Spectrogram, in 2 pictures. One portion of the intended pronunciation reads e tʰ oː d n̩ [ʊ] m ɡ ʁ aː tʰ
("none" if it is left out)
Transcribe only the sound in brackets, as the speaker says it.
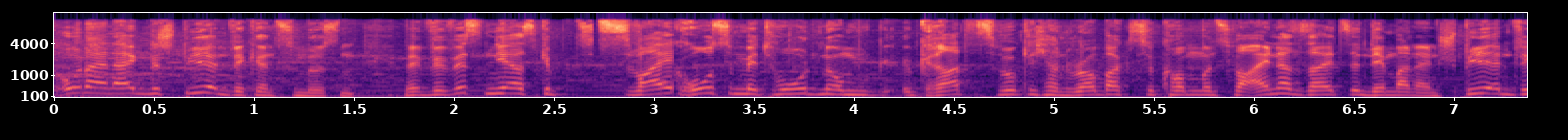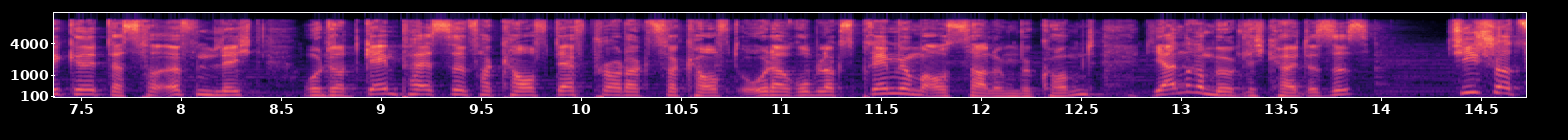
ʊ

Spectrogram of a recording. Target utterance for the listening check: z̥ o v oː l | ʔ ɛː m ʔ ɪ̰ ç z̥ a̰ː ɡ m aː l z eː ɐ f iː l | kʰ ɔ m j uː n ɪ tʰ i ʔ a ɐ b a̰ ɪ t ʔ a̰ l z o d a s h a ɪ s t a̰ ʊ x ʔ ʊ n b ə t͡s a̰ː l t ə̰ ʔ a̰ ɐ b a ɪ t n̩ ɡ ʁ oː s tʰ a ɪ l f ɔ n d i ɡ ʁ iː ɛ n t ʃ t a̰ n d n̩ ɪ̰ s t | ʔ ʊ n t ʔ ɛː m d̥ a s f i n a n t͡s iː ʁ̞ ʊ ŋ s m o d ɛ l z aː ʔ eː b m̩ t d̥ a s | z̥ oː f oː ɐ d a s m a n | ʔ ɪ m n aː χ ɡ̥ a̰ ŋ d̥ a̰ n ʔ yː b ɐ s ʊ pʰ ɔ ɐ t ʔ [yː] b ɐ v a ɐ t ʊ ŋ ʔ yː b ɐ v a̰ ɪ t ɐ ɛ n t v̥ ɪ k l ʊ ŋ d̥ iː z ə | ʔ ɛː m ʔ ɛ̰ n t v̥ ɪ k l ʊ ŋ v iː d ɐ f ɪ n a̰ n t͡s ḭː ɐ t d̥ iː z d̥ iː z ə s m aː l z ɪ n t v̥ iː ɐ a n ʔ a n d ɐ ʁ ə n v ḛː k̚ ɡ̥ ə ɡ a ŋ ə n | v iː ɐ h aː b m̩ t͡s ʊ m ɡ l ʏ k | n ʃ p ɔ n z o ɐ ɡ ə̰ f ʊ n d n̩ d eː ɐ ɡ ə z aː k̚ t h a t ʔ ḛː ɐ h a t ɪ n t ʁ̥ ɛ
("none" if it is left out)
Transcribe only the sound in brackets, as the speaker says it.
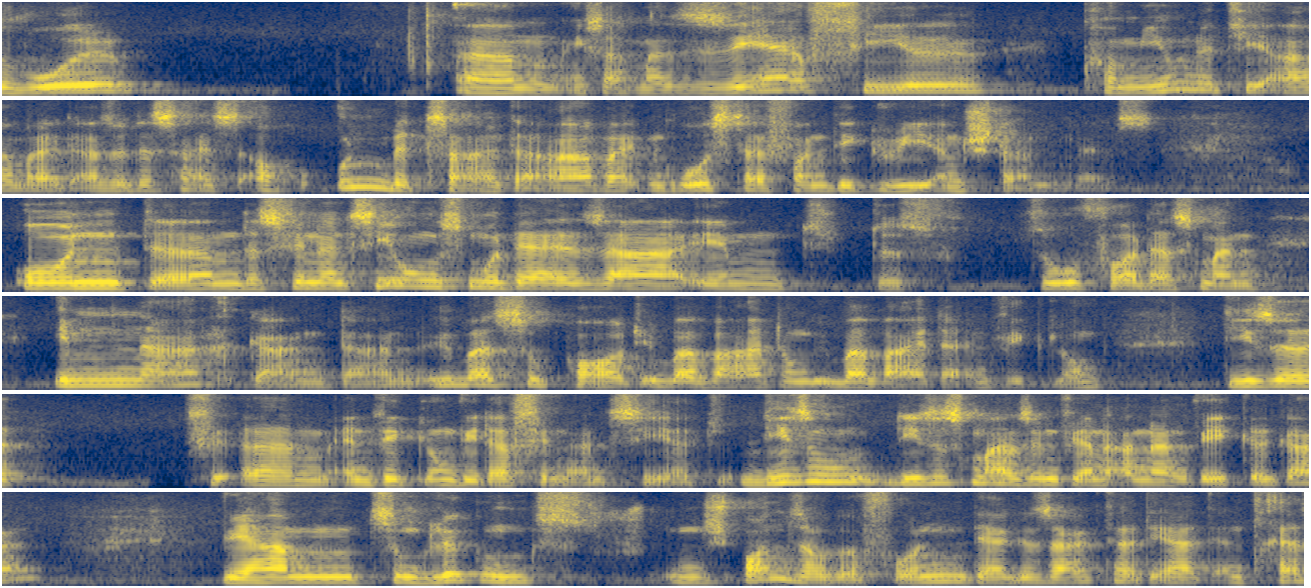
yː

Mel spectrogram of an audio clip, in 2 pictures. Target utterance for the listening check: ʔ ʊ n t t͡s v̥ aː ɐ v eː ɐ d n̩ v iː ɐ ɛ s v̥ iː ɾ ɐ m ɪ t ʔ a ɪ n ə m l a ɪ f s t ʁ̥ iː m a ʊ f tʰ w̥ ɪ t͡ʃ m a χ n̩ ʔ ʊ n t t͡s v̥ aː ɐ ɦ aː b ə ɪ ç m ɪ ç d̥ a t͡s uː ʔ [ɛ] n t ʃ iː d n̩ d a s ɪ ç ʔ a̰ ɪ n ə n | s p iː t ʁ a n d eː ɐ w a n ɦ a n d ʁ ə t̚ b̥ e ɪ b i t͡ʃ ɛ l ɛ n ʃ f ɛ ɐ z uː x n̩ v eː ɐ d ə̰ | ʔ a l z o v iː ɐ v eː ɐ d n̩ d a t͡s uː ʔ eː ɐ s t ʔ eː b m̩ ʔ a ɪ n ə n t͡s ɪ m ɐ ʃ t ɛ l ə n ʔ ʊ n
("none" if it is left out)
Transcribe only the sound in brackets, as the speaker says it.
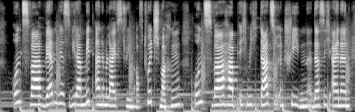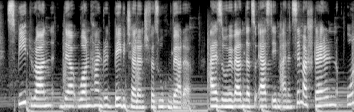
ɛ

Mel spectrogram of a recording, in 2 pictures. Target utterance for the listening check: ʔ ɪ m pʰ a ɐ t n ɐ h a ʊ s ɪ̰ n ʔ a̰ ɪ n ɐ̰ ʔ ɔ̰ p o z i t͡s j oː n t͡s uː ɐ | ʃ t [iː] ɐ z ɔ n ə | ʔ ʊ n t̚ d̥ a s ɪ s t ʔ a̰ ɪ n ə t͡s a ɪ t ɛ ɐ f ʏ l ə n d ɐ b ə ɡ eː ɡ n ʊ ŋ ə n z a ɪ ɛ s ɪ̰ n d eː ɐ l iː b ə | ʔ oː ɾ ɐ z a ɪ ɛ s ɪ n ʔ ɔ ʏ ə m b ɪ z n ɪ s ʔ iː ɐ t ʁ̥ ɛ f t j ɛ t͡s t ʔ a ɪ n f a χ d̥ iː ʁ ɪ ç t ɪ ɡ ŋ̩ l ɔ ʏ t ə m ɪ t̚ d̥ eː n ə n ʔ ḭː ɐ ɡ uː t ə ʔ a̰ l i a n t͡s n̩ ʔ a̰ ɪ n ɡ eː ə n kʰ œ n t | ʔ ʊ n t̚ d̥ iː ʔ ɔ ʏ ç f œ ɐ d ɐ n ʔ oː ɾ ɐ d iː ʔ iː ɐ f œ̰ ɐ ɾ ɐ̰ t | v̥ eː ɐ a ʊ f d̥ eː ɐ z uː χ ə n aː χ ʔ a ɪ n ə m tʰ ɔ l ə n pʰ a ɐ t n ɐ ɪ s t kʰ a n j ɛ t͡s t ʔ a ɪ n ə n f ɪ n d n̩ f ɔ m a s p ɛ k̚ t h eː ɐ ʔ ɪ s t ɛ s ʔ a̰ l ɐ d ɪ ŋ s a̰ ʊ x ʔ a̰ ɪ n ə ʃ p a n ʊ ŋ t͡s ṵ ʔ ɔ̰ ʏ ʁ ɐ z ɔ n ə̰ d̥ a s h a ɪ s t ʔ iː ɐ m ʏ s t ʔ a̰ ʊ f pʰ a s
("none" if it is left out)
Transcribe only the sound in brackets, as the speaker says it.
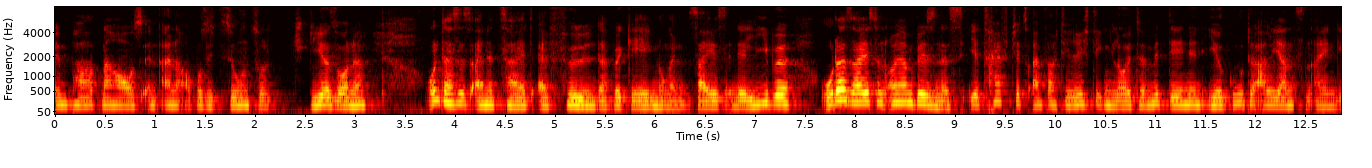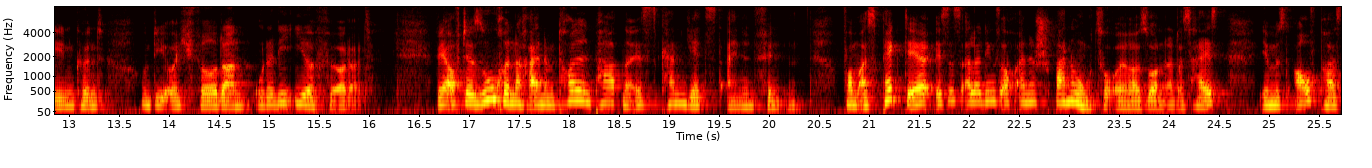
iː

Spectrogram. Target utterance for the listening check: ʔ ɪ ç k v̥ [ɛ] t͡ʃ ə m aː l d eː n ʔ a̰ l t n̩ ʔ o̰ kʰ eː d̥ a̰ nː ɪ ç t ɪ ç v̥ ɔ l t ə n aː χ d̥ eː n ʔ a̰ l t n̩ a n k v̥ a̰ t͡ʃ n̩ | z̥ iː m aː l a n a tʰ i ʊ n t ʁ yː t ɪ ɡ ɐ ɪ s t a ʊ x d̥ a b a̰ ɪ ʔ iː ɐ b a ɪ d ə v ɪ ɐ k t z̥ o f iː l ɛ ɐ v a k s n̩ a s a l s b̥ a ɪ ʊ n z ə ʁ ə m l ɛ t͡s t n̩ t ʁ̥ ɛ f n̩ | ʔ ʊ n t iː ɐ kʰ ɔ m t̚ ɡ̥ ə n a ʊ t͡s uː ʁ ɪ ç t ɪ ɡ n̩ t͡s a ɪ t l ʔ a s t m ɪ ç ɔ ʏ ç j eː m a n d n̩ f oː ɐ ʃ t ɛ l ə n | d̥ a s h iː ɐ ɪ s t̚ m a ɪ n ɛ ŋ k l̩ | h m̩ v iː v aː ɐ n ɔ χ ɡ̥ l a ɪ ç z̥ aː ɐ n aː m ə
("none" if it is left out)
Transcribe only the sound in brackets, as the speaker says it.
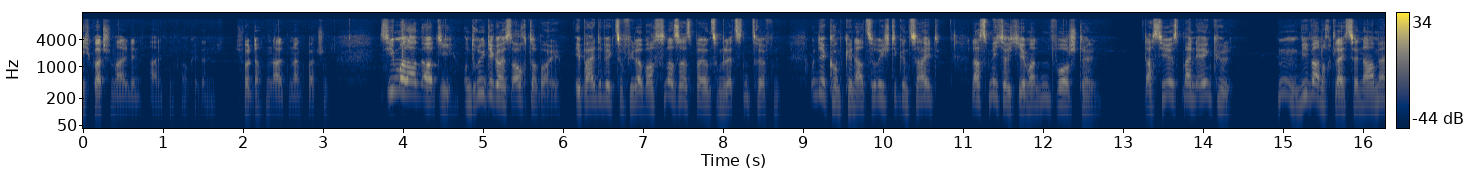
a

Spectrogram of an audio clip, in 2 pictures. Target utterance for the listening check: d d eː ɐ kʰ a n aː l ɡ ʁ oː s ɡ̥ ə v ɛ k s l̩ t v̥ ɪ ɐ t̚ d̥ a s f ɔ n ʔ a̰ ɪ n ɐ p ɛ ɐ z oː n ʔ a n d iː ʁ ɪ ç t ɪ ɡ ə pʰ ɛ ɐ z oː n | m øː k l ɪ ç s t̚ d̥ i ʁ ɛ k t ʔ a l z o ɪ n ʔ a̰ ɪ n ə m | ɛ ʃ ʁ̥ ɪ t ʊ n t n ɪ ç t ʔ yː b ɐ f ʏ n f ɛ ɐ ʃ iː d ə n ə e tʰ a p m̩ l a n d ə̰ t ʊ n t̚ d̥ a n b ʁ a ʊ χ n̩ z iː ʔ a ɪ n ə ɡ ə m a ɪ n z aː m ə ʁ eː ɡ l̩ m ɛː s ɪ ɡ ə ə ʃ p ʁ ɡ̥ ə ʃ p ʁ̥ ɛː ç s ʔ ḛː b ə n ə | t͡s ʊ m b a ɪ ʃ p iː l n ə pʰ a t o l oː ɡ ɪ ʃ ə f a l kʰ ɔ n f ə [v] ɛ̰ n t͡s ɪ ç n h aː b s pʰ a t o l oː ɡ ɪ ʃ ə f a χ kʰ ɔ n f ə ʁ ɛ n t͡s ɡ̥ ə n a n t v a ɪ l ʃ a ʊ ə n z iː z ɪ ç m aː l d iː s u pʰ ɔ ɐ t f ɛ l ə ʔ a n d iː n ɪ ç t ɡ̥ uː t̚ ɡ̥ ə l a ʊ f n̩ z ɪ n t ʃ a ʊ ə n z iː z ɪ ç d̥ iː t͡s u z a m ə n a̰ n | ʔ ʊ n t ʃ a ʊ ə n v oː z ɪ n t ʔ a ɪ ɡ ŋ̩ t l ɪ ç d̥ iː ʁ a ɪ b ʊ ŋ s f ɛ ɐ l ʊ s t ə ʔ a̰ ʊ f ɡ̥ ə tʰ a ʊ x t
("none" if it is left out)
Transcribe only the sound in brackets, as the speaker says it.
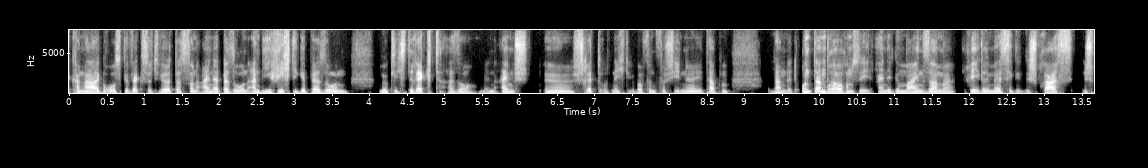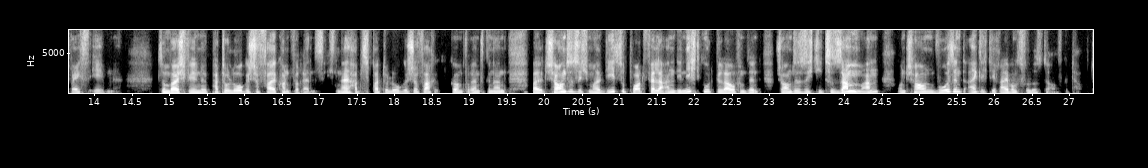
ʁ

